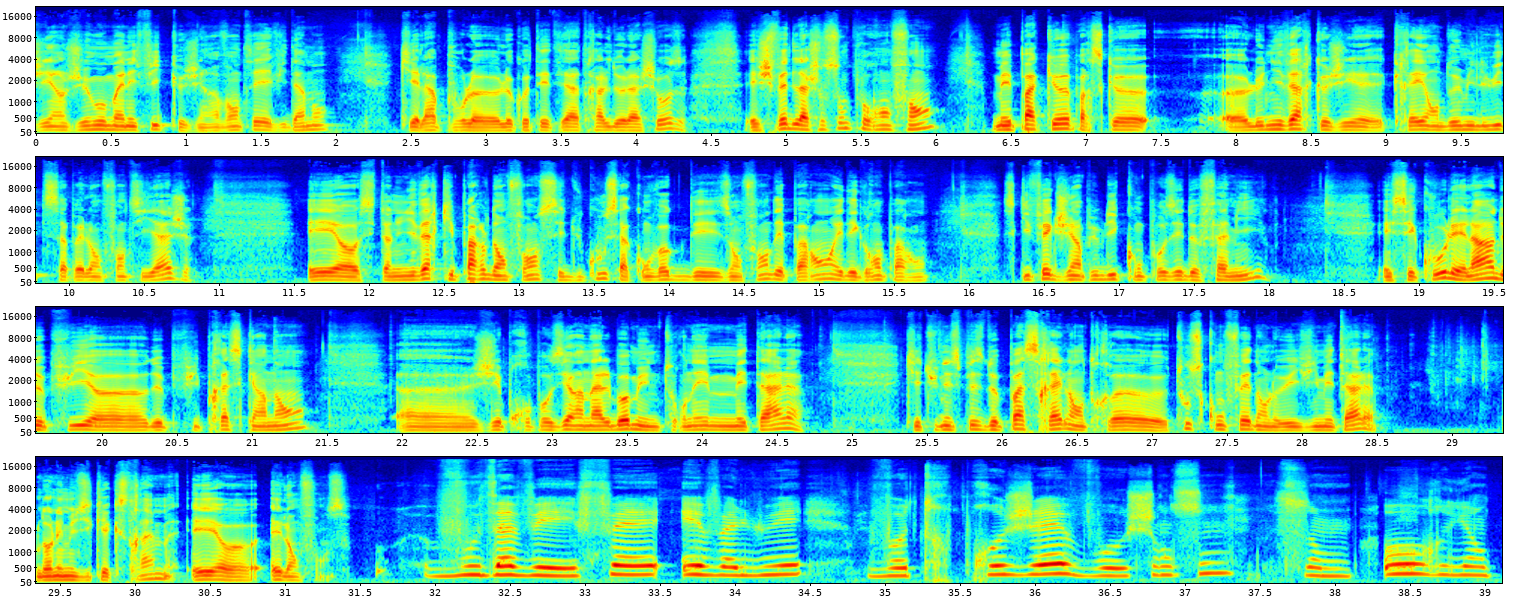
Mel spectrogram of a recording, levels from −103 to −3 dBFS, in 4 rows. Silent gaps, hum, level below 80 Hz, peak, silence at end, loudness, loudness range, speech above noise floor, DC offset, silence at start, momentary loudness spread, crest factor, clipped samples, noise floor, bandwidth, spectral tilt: none; none; -56 dBFS; 0 dBFS; 0.1 s; -22 LUFS; 4 LU; 30 dB; under 0.1%; 0 s; 15 LU; 22 dB; under 0.1%; -52 dBFS; 19.5 kHz; -4.5 dB/octave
